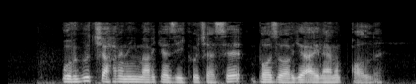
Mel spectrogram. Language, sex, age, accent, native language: Uzbek, male, 18-24, Farg'ona, Uzbek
